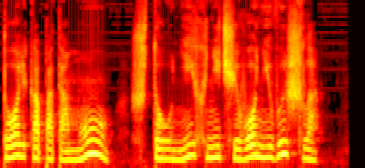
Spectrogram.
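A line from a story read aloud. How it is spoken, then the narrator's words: Whisper. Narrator (Russian): прошептал Зак Дзирту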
